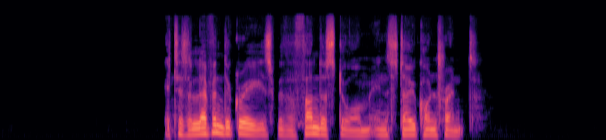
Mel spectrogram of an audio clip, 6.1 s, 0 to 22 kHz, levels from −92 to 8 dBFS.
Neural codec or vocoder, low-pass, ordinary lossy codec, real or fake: none; 14.4 kHz; none; real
